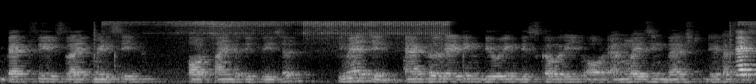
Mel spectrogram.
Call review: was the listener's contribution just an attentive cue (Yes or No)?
No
